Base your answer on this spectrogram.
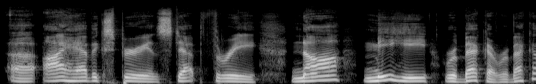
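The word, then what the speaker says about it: ngā: It's a NGA. I used to say nuga mihi, and I think she wrote me back and said the G is silent, if I am not mistaken.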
